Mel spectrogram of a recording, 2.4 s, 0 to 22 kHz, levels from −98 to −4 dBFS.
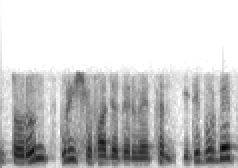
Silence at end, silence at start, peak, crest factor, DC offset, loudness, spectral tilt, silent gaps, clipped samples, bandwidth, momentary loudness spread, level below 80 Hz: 0.05 s; 0 s; -4 dBFS; 16 dB; under 0.1%; -23 LUFS; -5 dB/octave; none; under 0.1%; 3.8 kHz; 7 LU; -82 dBFS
